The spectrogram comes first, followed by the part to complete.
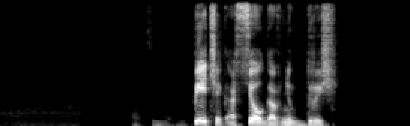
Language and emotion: Russian, angry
